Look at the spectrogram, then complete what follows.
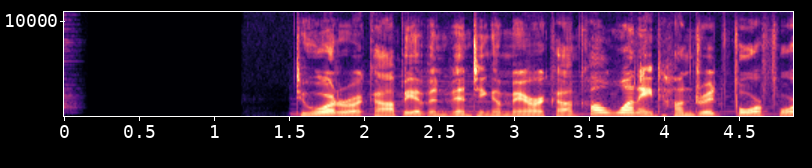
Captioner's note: voiceover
